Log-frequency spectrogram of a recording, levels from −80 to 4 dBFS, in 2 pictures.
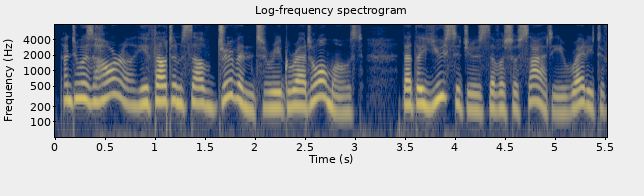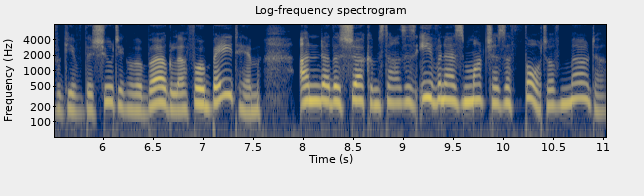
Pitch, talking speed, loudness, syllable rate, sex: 220 Hz, 205 wpm, -19 LUFS, 5.9 syllables/s, female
